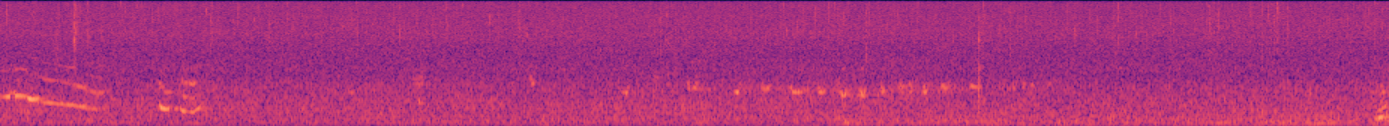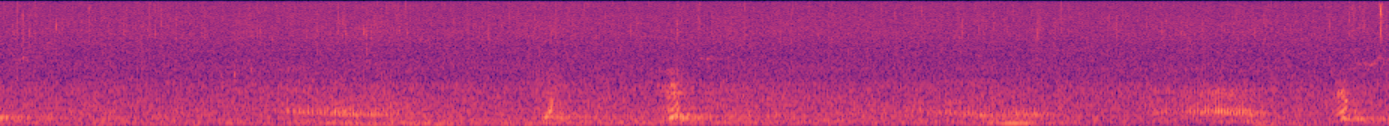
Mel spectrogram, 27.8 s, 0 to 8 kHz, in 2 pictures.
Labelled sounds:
0.0	1.1	humpback whale, 0.78 to 1.6 kHz
20.4	20.7	humpback whale, 0.91 to 1.0 kHz
27.5	27.7	humpback whale, 1.6 to 2.0 kHz

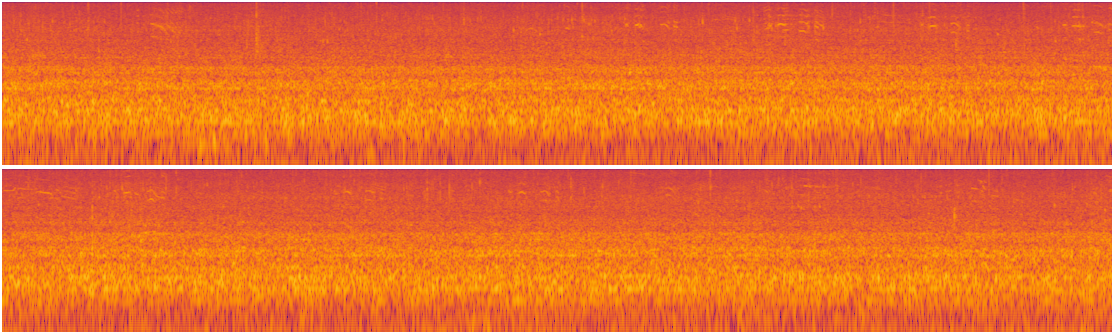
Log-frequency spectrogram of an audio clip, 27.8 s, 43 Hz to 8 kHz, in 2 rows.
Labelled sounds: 13.8	14.3	Pacific white-sided dolphin, 3.8 to 4.3 kHz
21.7	21.9	Pacific white-sided dolphin, 6.6 to 7.1 kHz
23.8	24.1	Pacific white-sided dolphin, 4.4 to 4.7 kHz

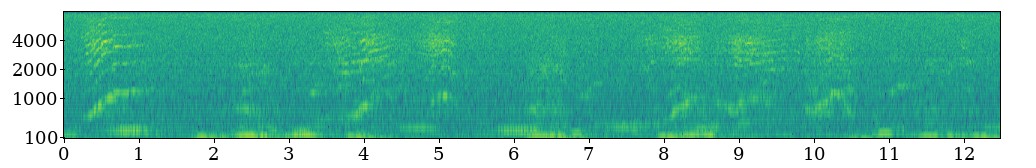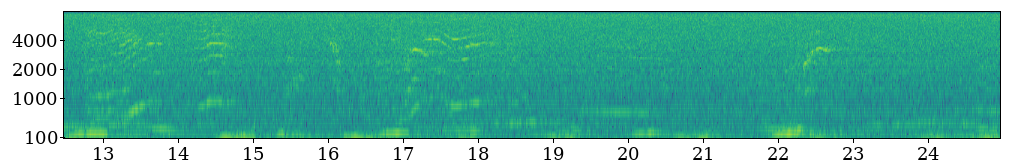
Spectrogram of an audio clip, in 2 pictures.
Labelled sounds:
0.0	1.1	humpback whale, 0.80 to 7.1 kHz
2.3	2.6	humpback whale, 2.1 to 2.4 kHz
3.7	5.2	humpback whale, 0.80 to 6.5 kHz
8.1	9.8	humpback whale, 0.80 to 5.8 kHz
11.0	11.4	humpback whale, 0.80 to 1.5 kHz
12.8	14.7	humpback whale, 0.80 to 3.9 kHz
17.1	18.1	humpback whale, 0.80 to 4.8 kHz
21.0	21.3	humpback whale, 2.6 to 2.7 kHz
22.4	22.8	humpback whale, 2.7 to 3.6 kHz

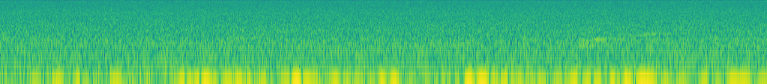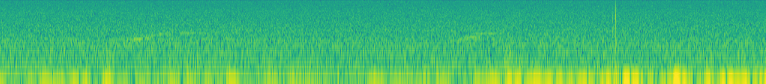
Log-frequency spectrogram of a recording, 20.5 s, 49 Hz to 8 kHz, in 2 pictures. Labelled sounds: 12.6	12.9	humpback whale, 1.0 to 1.1 kHz
16.5	16.9	humpback whale, 0.99 to 1.1 kHz

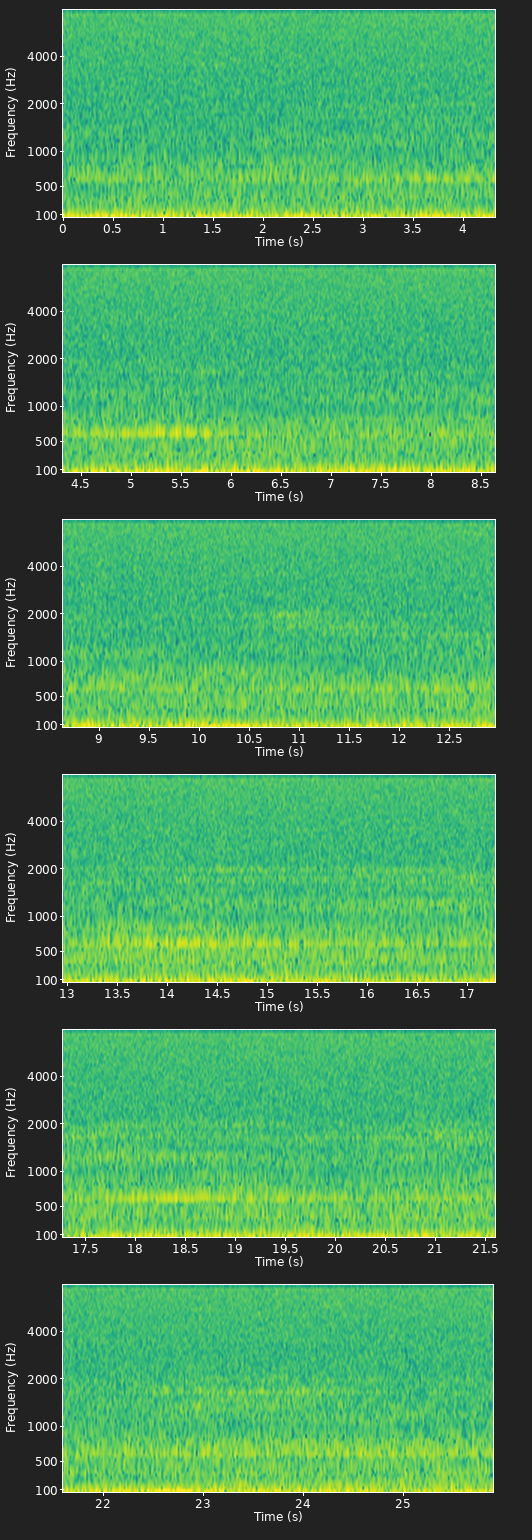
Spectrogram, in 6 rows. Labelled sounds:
10.5	10.9	vessel noise, 1.9 to 2.0 kHz

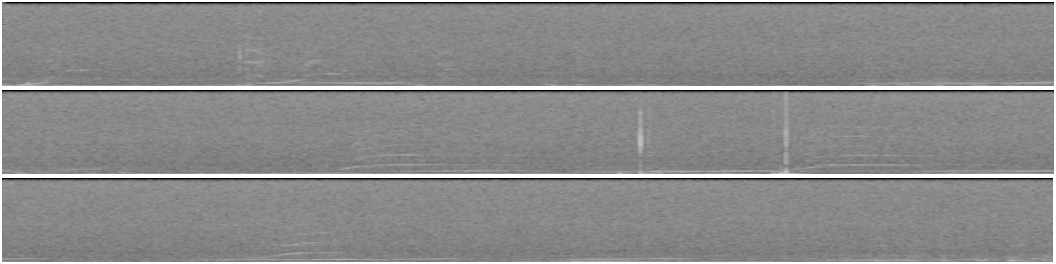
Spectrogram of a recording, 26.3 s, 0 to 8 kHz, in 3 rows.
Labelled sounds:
0.5	0.8	humpback whale, 1.3 to 1.7 kHz
2.5	2.9	humpback whale, 0.96 to 2.5 kHz
11.7	12.5	humpback whale, 0.80 to 1.9 kHz
15.5	17.1	humpback whale, 0.80 to 1.9 kHz
19.8	20.4	humpback whale, 0.80 to 2.9 kHz
20.8	21.0	humpback whale, 1.5 to 1.8 kHz

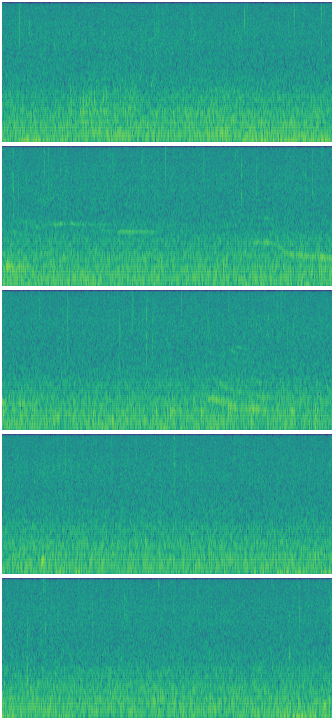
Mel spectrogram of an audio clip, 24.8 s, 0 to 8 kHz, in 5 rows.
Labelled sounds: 5.7	5.9	humpback whale, 1.3 to 1.5 kHz
6.7	7.1	humpback whale, 1.1 to 1.2 kHz
8.7	9.0	humpback whale, 0.78 to 0.88 kHz

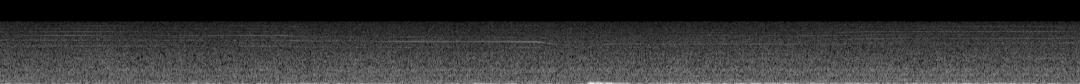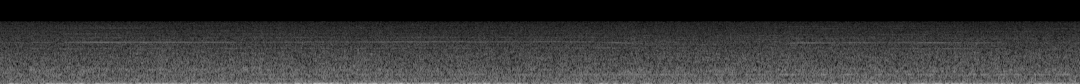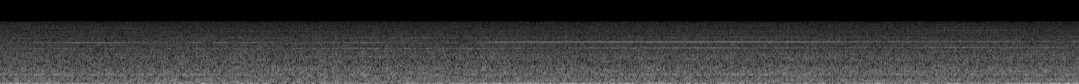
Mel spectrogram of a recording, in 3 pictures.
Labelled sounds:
4.9	5.5	killer whale, southern resident, 2.1 to 3.6 kHz

